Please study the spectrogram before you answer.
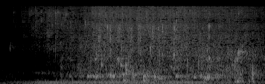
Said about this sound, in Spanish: Enjuágate muy bien las manos con abundante agua chorro.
